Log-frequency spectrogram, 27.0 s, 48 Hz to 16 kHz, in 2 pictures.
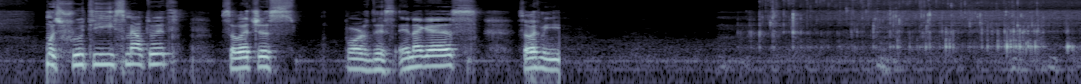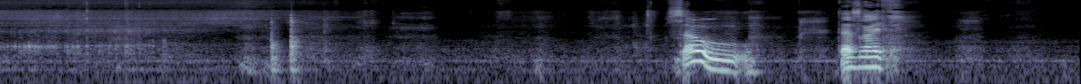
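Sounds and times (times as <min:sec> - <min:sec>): drink pouring into plastic cup: 0:09.3 - 0:16.4.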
